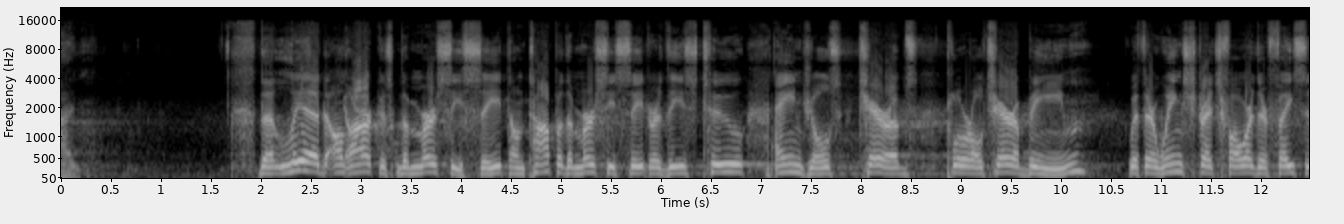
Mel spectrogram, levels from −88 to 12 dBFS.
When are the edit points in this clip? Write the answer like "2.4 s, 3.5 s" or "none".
2.8 s, 3.3 s, 10.4 s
